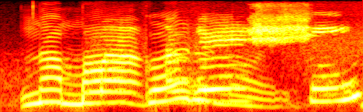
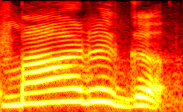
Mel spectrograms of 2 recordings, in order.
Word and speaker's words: মার্গ: এরকম হয়ে যাবে আচ্ছা মাগার্ মার্গ গ এর উপর রেফ আছে মানে রয় হ্যান্তটা গ এর আগে যাবে হ্যাঁ মার্গ বলো মার্গাসি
